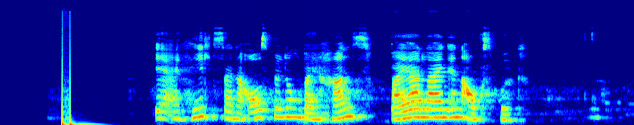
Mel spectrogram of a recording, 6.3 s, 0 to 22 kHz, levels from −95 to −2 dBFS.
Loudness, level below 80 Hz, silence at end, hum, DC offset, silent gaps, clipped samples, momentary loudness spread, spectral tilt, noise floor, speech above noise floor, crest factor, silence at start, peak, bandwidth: -29 LUFS; -52 dBFS; 1.2 s; none; under 0.1%; 1.19-1.27 s; under 0.1%; 18 LU; -5.5 dB/octave; -74 dBFS; 44 dB; 18 dB; 0.6 s; -14 dBFS; 8 kHz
